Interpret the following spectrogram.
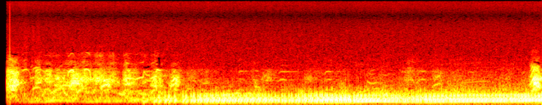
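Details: Sled huskies bark and yelp excitedly in quick bursts, then a steady low rumble takes over.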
